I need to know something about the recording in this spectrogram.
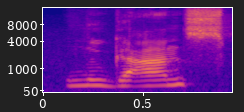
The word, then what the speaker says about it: Luhansk: Oh, also, somebody said above that people were saying like Lugansk because the G is pronounced like H.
